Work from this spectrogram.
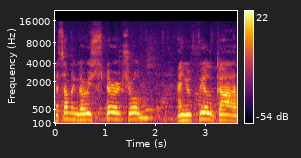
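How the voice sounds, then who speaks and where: There's light background noise as a man talks at a high pitch. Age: 80s+. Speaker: impressionist painter. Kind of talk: interview answer. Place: home room.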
